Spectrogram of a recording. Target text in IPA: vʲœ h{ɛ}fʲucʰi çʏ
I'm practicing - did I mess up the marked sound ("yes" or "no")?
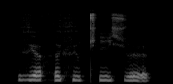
yes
